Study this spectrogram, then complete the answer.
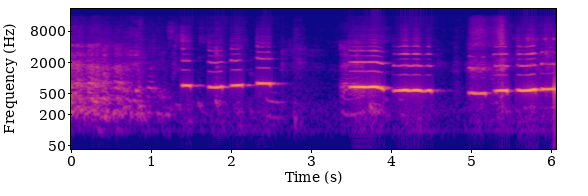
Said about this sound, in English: Katie Pritchard on the slide whistle, everybody.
